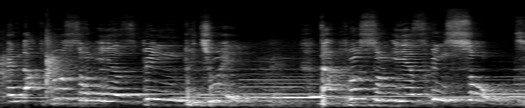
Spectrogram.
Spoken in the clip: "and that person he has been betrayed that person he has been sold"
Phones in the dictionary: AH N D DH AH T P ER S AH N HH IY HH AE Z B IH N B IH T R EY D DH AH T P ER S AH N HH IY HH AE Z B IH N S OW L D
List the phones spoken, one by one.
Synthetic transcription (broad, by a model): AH N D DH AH T P ER S AH N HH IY HH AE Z B IH N B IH T W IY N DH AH T P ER S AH N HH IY HH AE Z B IH N S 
